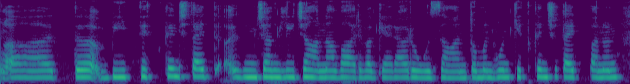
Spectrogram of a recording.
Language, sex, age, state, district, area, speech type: Kashmiri, female, 18-30, Jammu and Kashmir, Baramulla, rural, spontaneous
